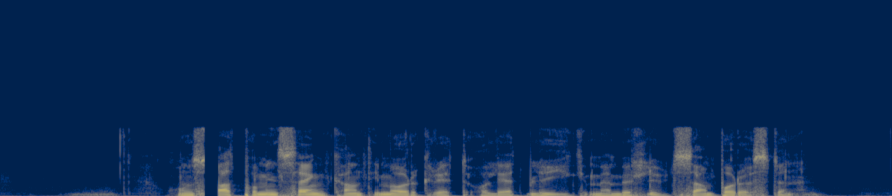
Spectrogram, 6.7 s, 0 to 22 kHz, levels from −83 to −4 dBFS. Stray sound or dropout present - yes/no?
yes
